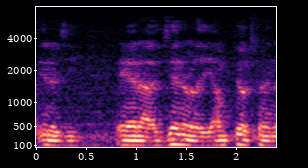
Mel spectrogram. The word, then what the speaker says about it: NNerg: nnerg that's the energy that's pronounced energy and uh generally i'm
